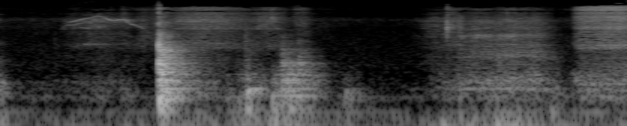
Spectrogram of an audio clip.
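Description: Quiet handling and rubbing noises in a small tiled bathroom, with a sharp knock about a second in.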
